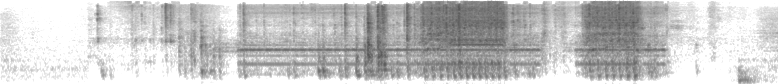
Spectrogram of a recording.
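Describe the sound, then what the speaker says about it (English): A sewing machine stitches around the edge of a fabric bag, starting and stopping in several whirring bursts of rapid mechanical chatter, close and fairly quiet, with no talking. "Let's go ahead and sew around and then turn everything out."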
